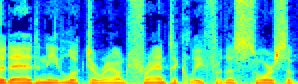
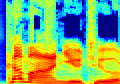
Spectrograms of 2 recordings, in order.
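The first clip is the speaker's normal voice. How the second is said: loud, raised, exasperated appeal; pleading; 6 semitones higher, 15 dB louder than usual. A narrator's reading. Brother breaks up the fishing squabble, pleading. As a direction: plead for them to quit it. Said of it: "Earl pleaded".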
